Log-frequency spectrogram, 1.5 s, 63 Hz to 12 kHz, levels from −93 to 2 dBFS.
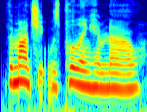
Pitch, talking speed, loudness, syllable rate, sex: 215 Hz, 245 wpm, -17 LUFS, 6.1 syllables/s, female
